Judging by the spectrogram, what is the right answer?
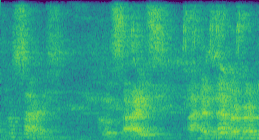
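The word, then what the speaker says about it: Košice: We saw something about a place called Kosice. You pronounce it wrong. It's pronounced Kosice.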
